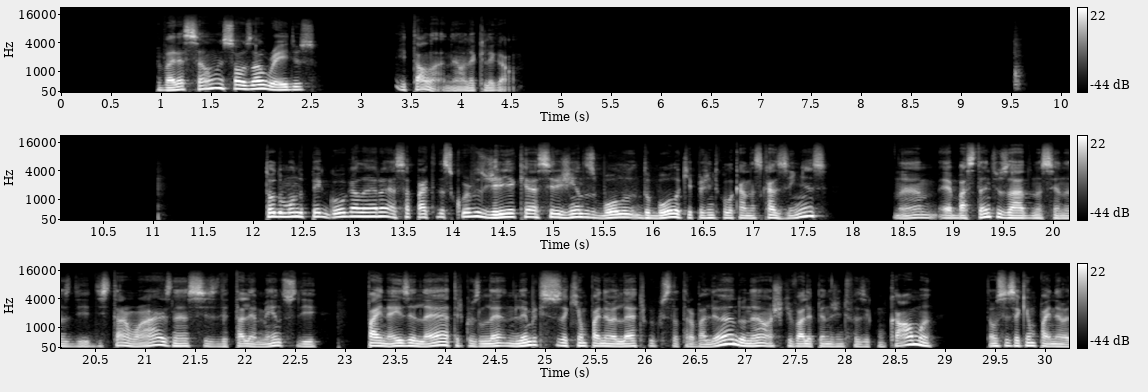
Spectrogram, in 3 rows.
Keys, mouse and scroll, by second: 0.6 click, 2.4 click, 2.7 middle click, 3.5-4.5 drag, 4.8 Tab, 5.1-5.4 scroll down 3, 5.4 click, 5.7-8.9 middle drag, 9.9-13.0 middle drag, 13.3-16.5 middle drag, 23.2 middle click, 23.4-24.2 scroll up 1, 24.2 click, 24.7-25.2 scroll up 2, 25.2-26.5 shift+middle drag, 26.5-27.8 drag, 28.7-30.2 middle drag.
